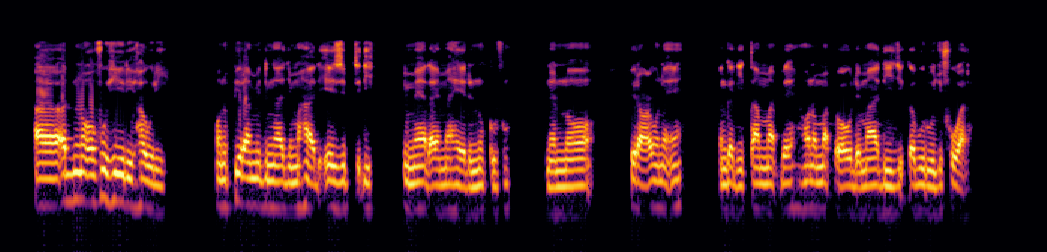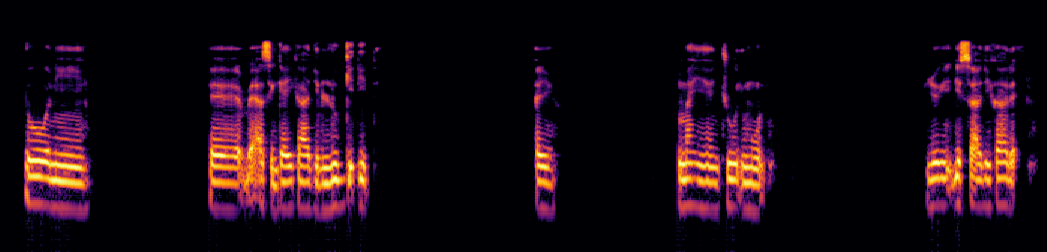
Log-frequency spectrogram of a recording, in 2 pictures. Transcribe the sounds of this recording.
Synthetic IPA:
ʔaadunɔːfuɦiːɾiɦawɾi | hɔnɔpiɾamidiŋaːd͡ʒimaɦaːɗḭʔed͡ʒip̚tiɗi | ɗimɛːɗaɛmahɛːdɛnukːufu | ndɛnːɔ | fiɾaʕawnaɛ | ɓɛŋɡaɗitamːaɓːɛhɔnɔmaɓːɛwawdɛmadiːd͡ʒiɡabuɾuːd͡ʒifuwa̰la | ɗunwoni | ɛɓɛ̰ʔa̰siɡajkaːd͡ʒiluɡːiɗiɗːɛ | ʔajː | mahihɛnt͡ʃuːɗimuːɗum | ɓɛd͡ʒoɡiɗisːa̰ːd͡ʒikaːdɛ

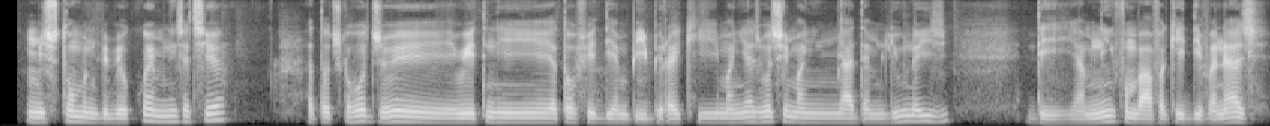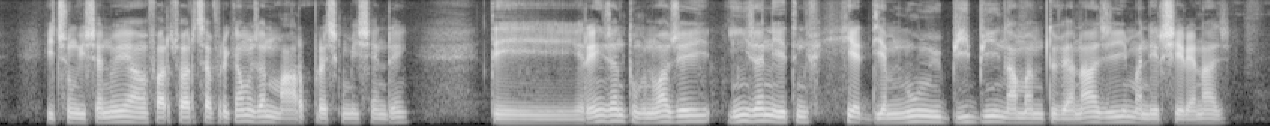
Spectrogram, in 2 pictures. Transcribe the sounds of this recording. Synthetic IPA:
misi̥t̪umbunibebekuaminiɲsat͡ʃiə | at̪ot͡ʃi̥kʲəɦot͡ʃizawewet̪iniat̪ofead̪iamibibiɾʔajkʰimaŋiazɦot͡ʃimaŋmiad̪aminliunaizi | d̪eaminiɲifumbafakaid̪ivanazi̥ | it͡suŋɡisanweamifaɾit͡saɾit͡ʃafɾikamuzanimaɾupreskimesanreɲi | d̪̥ereŋizanit̪umbunuazweiɲizaniet̪inihiad̪iaminubibinamamit̪uvanazimaneɾiseɾanazi̥

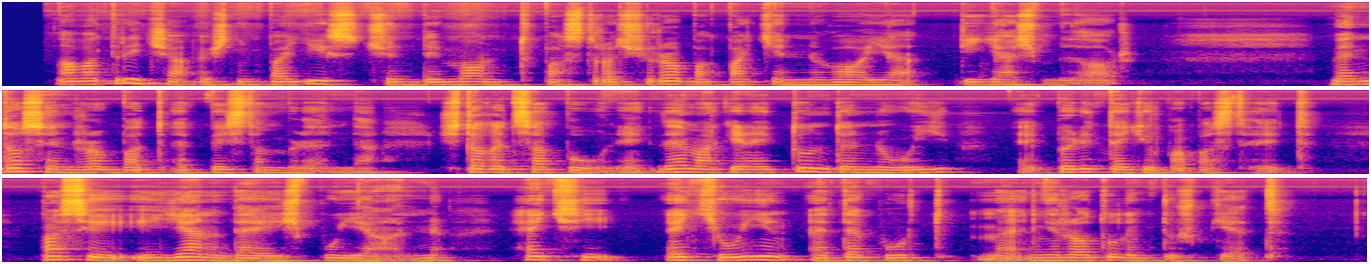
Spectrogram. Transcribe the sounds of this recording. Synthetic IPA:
lˠavat̪ɾit͡ʃaʔəʃt̪ɲəpajiscənd̪imɔnt̪ə̥pas̬t̪ɾɔt͡ʃrɔbapacɛnːɛvɔjat̪əɟaʃ̬mðɔ̰ɾ | vɛnd̪ɔsinrɔbat̪ɛpist̪ambɾənd̪aʃt̪ɔhɛt̪sapunḭðɛmakinajt̪und̪ənuj | ɛ̰pəɾit̪ɛcuɾpapast̪ɾḭt̪ | pasiijanðɛiʃ̬pujan | ɛcujənɛt̪ɛpuɾt̪mɛ̰ɲərɔt̪ulˠimt̪əʃpjɛt̪

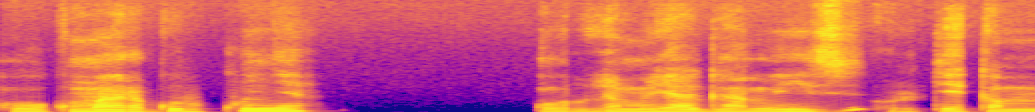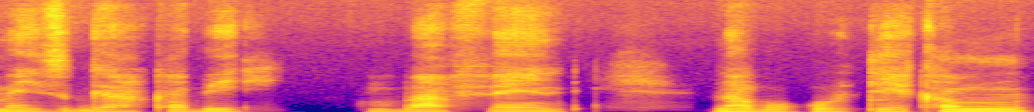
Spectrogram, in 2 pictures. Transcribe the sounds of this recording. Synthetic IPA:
ookumaɾakuɾukuɲa | oɾulamuljaːɡaːmajzio̞ɾute̞ːkamumajziɡakaβiɾi | omuβafeːnde | naːβoːkote̞ːkʰamu

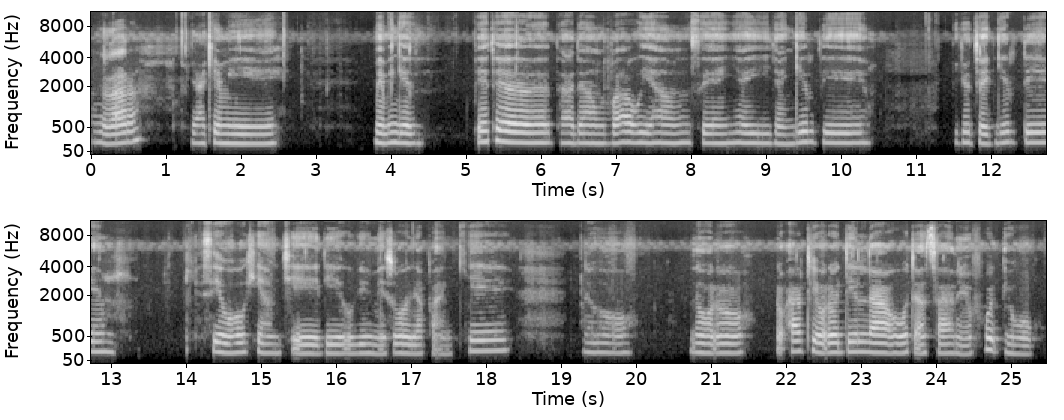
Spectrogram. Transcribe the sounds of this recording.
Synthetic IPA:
ŋɛlaɾa | jakʰɛmi | mɛɓiŋɡɛl | pʰɛtɛɾdadamvawjamsɛɲajid͡ʒaŋɡiɾdɛ | iɡɔd͡ʒaŋɡiɾdɛ | sɛɔhokʰiamt͡ʃɛdɛuwimɛsɔdapa̰ŋkʰɛ | ɗɔ | nɔɗɔ | ɗɔ̰ʔaɾtiɔɗɔdɛlːaɔwɔta̰nsanɛɔfoɗːiiwɔbɔ

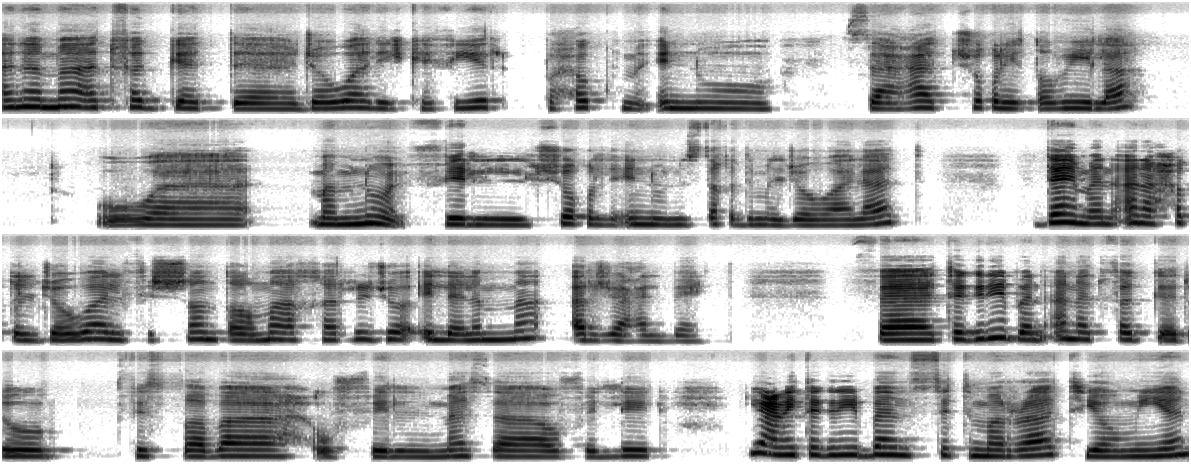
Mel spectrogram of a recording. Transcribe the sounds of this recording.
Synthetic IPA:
ʔanamaʔat̪faɡːad̪d͡ʒawːaːlikɪθiːɾb̥ɪħʊkmʔɪnːʊ | saːʕaːt̪ʃʊɣlit̪ˤɑwiːla | wɪ | mamnuːʕfilʃʊɣlʔɪ̰nːʊnɪst̪axd̪ɪmɪld͡ʒawːaːlaːt̪ | d̪aːjmanʔa̰naʔɑħʊt̪ˤːɪld͡ʒawːaːlfiʃːɑnt̪ˤɑwmaʔaxarːɪd͡ʒʊʔɪlːalamːaʔɑɾˤd͡ʒaʕɪlbeːt̪ | fat̪aɡɾiːbanʔa̰naʔt̪faɡːad̪u | fisˤːɑbɑːħwfilmasawfilːeːl | jaʕnit̪aɡɾiːbansɪt̪ːmɑrˤːɑːt̪joːmɪjːa

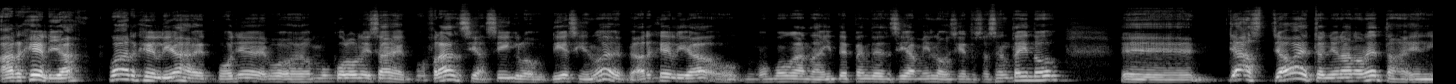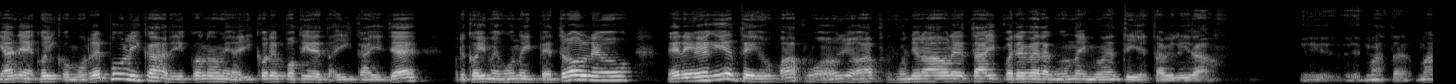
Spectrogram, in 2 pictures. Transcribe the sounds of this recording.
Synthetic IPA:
aɾxelja | kwaaɾxeljahaekoɲeoomokolonisahekofɾansjasiɣlod̪jesinweβepeaɾxeljao̰omoɣanaind̪epend̪ensjamilnoβesjent̪osesent̪ajd̪os | e | d͡ʒasd͡ʒaβaet̪eoɲõnanonet̪aeiaɲãekoikomorepuβlikahaɾiekonomiaikoɾepot̪iðet̪aikaed͡ʒae | oɾekoimẽɡund̪oipet̪ɾoleo | eneoekeet̪eapoapoɲõnaonet̪aipweɾeβeɾaŋund̪oimoet̪iest̪aβiliða | emat̪ama

